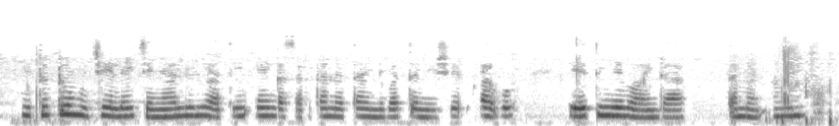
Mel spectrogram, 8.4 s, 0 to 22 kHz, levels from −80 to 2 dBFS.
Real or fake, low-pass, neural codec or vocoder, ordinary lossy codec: real; 19.8 kHz; none; AAC, 24 kbps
